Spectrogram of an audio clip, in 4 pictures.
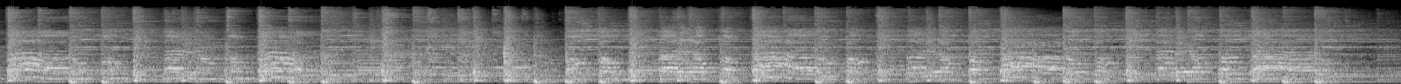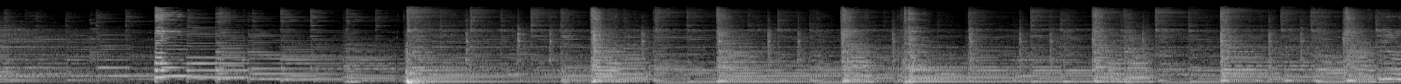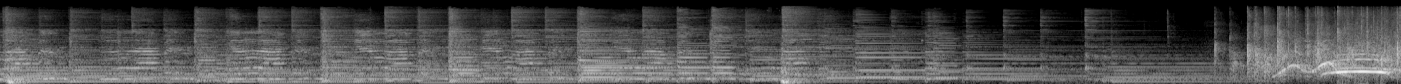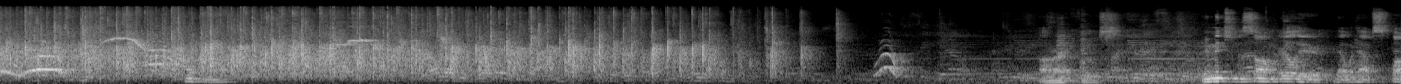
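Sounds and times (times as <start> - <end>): bucket drums and cymbals: 0.0 - 16.4, 17.8 - 36.4
acoustic-electric guitar: 0.0 - 56.0
audience applauding and cheering: 40.1 - 51.1
audience whoops: 40.4 - 47.4, 50.8 - 51.2.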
